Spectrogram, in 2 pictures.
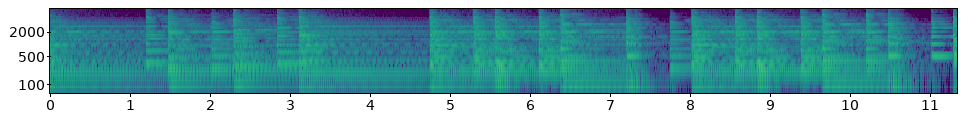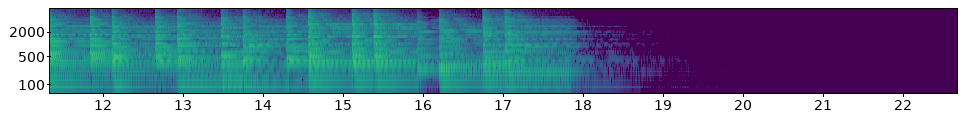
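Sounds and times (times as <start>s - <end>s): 
piano accompaniment for church hymns: 0.0s - 18.1s.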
